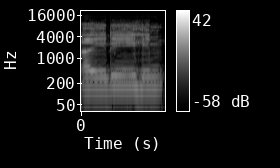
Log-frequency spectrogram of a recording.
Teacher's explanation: حمزہ کو یا کے ساتھ ملائیں گے، یا لین بغیر کھینچے پڑیں گے، دال کو اگلے یا کے ساتھ ملائیں گے، یہ یا مدہ ہے اس کو ایک الف دال میں کھینچیں گے، ہا کو میم ساکن کے ساتھ ملائیں گے، میم ساکن میں غنہ کریں گے۔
